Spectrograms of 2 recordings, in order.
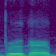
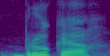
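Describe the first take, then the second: First: The name is said in an Americanized way. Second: The name is said in its native way. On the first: The speaker calls it wrong. "that's too American" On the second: The speaker calls it right.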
